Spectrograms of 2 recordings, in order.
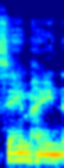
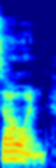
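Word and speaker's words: Samhain: I kept reading it in my brain as Sam Hayne as well but it's actually pronounced so on because because it's the old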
